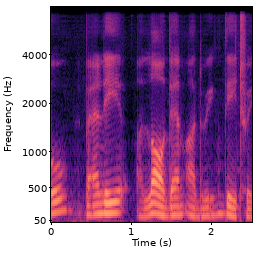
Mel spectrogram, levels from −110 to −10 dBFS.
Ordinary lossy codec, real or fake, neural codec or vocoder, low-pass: none; fake; codec, 16 kHz, about 1 kbps, DyCAST, with the encoder's durations; 7.2 kHz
